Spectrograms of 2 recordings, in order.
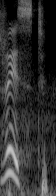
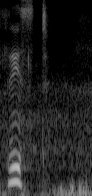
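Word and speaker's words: wrist: A watch on हिज रिस्ट. यू कैन see here watch में हम W pronounce कर रहे हैं watch, but नॉट इन रिस्ट. रिस्ट में W की साउंड नहीं आ रही, सो we have to underline this word.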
